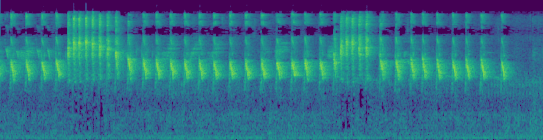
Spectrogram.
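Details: Javan white-eye, a prolific singer, in an original recording used as a master track for training cage birds: a long, steady series of sharp chirped notes, about four per second, with higher shrill flourishes near one and four seconds.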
